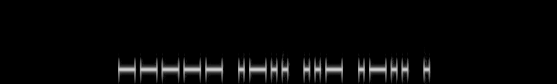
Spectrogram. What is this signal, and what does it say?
Morse code, heard as a keyed tone, about 22 wpm, 700 Hz. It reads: 0LULE
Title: Code Groups - 5 Letter:Numbers - 22wpm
